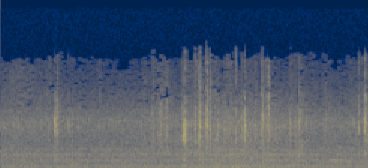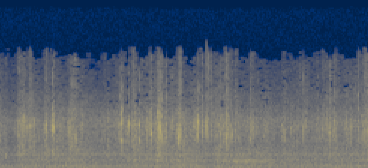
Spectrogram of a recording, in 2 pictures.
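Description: Steady low mechanical hum, with faint light rustling and crinkling as a folded disposable face mask is handled.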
